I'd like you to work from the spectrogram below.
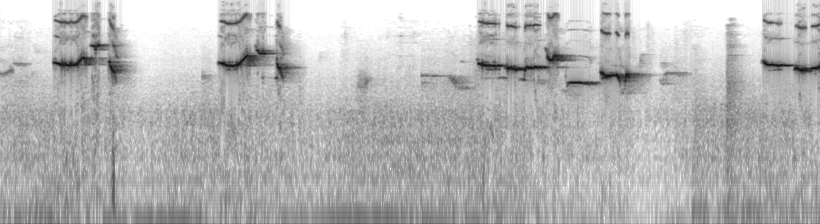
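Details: Oriental magpie-robin lure call, used to attract and trap birds: loud, clear whistled phrases with sharp rising and falling notes, given in four separate bursts with short quiet gaps between them.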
